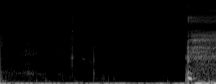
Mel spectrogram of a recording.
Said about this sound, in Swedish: Ursäkta, du bara slutade där med lite gäspningen.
